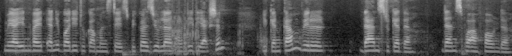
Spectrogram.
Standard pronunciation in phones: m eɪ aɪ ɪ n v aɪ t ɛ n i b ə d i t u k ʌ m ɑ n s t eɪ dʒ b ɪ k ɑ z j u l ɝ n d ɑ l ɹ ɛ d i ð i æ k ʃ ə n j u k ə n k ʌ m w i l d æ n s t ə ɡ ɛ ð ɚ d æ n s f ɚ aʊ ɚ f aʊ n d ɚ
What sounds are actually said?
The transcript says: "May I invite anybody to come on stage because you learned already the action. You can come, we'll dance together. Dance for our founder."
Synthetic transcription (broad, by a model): m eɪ aɪ ɪ n v aɪ t ɛ n i b ə d i t u k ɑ m ɑ n s t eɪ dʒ b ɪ k ɑ s j u l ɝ n ɑ l ɹ ɛ d i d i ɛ k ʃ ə n j u k ə n k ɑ m w i l d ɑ n s t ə ɡ ɛ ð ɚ d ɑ n s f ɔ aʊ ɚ f aʊ n d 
